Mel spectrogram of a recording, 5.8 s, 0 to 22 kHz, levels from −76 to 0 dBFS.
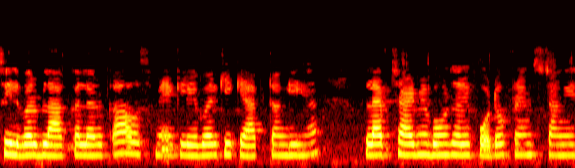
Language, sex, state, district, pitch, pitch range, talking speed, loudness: Hindi, female, Chhattisgarh, Raipur, 230 Hz, 230-240 Hz, 200 wpm, -16 LUFS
